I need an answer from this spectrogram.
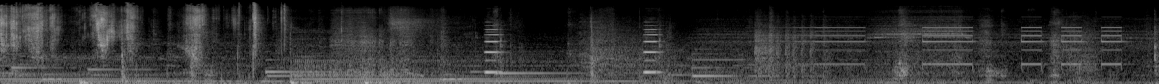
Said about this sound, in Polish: Po raz kolejny słyszymy utwór, który powstał na bazie rytmu wyznaczanego przez respirator, przez pulsoksymetr. Praca maszyny się urywa, a oddech zostaje.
